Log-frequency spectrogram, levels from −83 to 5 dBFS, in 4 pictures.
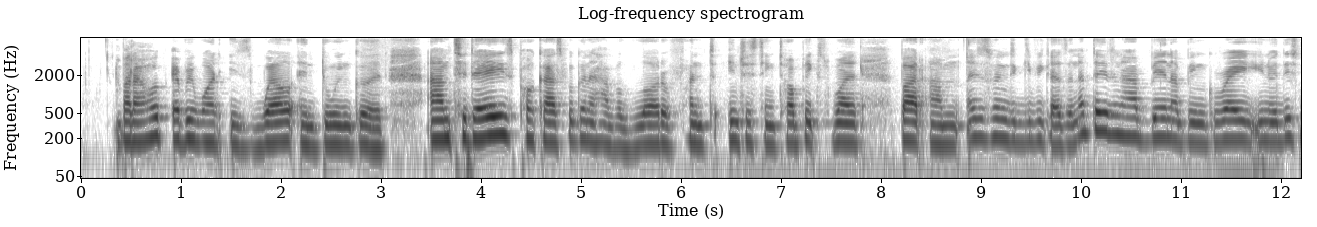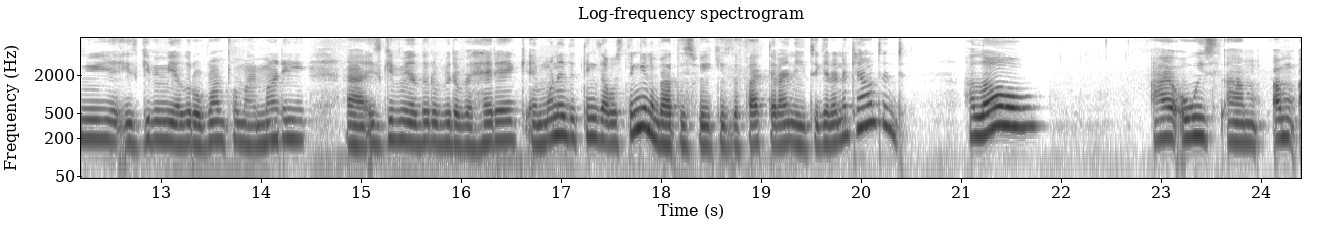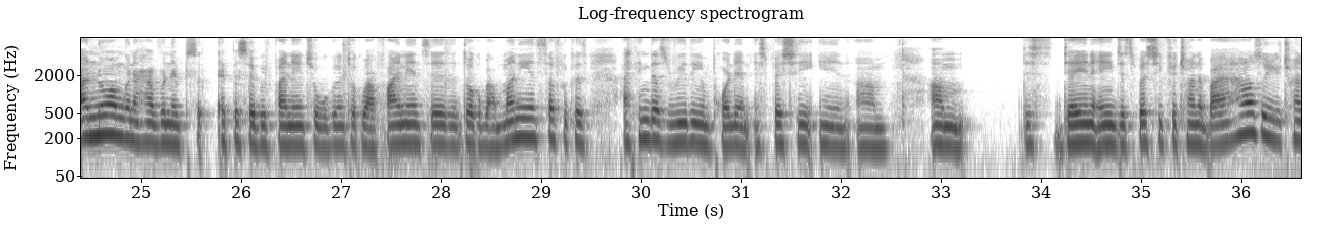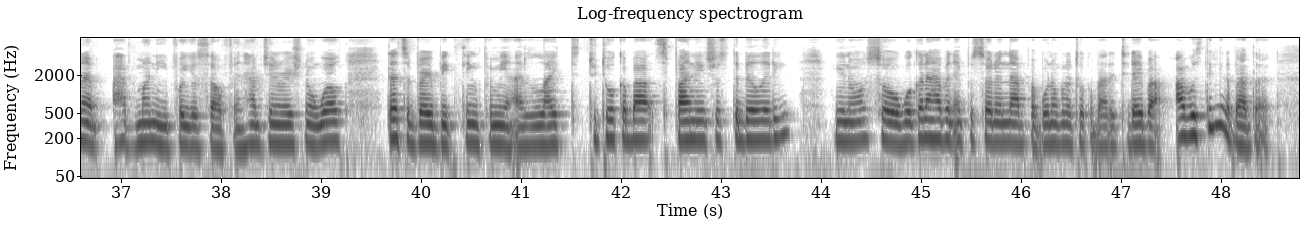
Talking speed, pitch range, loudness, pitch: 230 wpm, 160-190 Hz, -24 LUFS, 170 Hz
